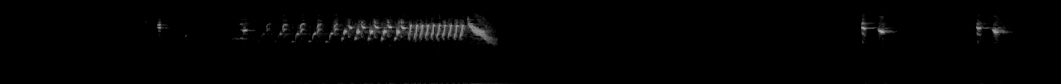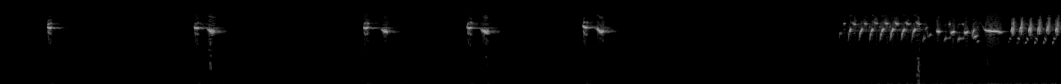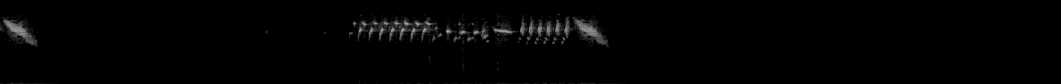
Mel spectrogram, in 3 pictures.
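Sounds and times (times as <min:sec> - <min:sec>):
European goldfinch calling and singing: 0:01.6 - 0:05.0, 0:16.4 - 0:16.8, 0:19.0 - 0:21.6, 0:24.7 - 0:27.3.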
